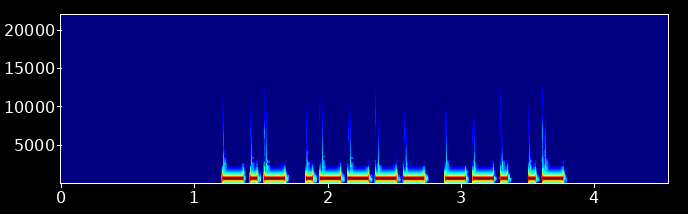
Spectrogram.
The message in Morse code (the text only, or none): K1GA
